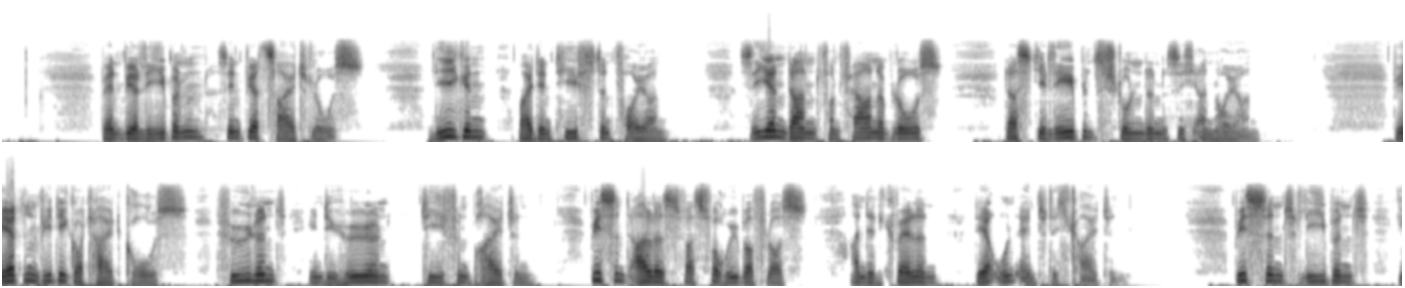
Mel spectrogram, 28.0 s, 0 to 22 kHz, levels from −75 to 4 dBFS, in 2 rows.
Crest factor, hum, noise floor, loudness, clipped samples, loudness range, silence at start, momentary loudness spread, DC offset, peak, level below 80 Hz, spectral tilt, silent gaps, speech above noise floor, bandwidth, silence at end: 20 dB; none; -73 dBFS; -18 LUFS; under 0.1%; 3 LU; 0.15 s; 18 LU; under 0.1%; 0 dBFS; -42 dBFS; -5 dB/octave; none; 55 dB; 10 kHz; 0 s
